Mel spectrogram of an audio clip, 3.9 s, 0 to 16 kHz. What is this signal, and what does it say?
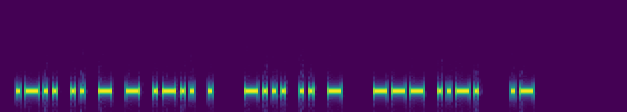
Morse code, heard as a keyed tone, about 45 wpm, 700 Hz. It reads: LITTLE BIT OF A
